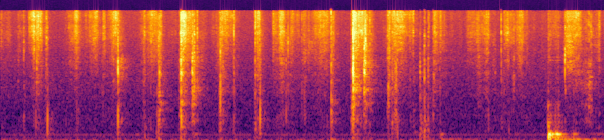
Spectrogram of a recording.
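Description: A Wild Unknown Tarot deck being shuffled by hand: a run of soft, irregular clicks and snaps as the cards slide against each other. A single thump on the table comes near the end.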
